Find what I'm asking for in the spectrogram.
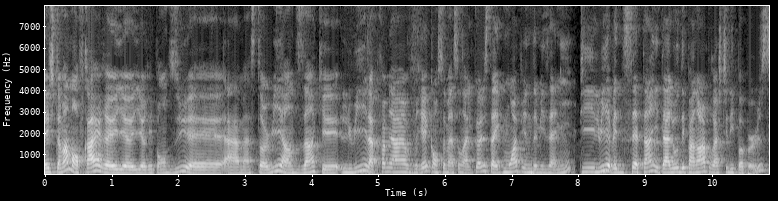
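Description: Fairly quick delivery with ordinary pitch variation, audible room echo and noticeable background noise. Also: woman, fairly low pitch for a woman. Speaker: podcast host and YouTuber. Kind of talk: casual chat. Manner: relaxing.

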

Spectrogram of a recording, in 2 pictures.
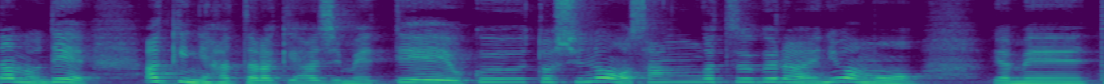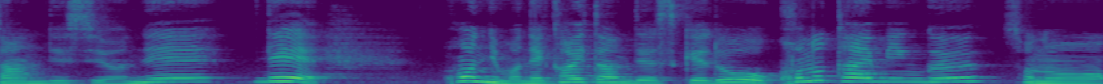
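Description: A woman's high voice moves with lively intonation, her words coming fairly slowly. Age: 30s. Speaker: podcast host. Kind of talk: solo monologue. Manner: polite, formal.

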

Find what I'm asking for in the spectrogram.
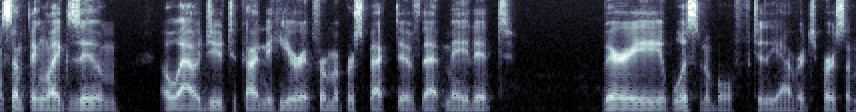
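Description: Very deep and low in pitch, a man's voice comes through dry and close with no echo on a very clean recording with a silent background. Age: 30s. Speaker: podcast host and metal musician. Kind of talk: casual interview chat.

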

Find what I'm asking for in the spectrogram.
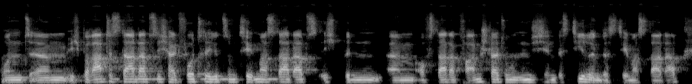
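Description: In a very clean recording with a silent background, a man of medium pitch speaks at a fairly quick pace in a monotone, flat delivery with hardly any pauses. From Germany, village. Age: 30s. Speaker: startup coach. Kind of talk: podcast interview.

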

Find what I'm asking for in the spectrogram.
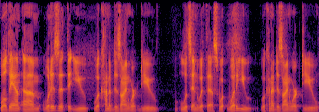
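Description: Speaking at a fairly quick pace, a man with an American accent uses a very deep, low pitch and ordinary pitch variation. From Texas. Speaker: podcast host. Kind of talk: casual chat. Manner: hesitant, many fillers.

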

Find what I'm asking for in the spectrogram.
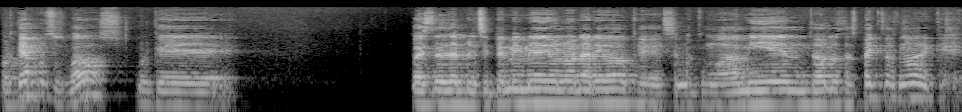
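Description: Using an unremarkable speaking voice, a man of medium pitch talks at a fairly quick pace with ordinary pitch variation. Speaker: podcast co-host. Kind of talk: casual chat.

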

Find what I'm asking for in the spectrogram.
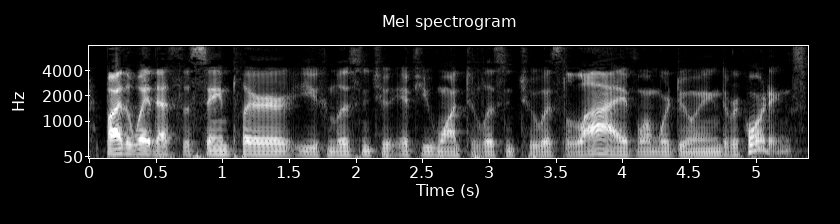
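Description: A man with an American accent speaks in a very deep, low pitch. His pace is fairly quick, with hardly any pauses. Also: ordinary pitch variation. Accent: East Coast American, moderated. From US East Coast. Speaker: podcast host. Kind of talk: casual conversation, podcast intro.

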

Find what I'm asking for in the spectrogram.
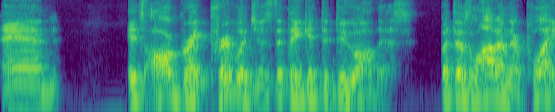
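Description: A man's medium-pitched, somewhat breathy voice moves along at a moderate speed. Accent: American. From US South, Tennessee. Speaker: college basketball coach. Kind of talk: interview. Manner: halting.

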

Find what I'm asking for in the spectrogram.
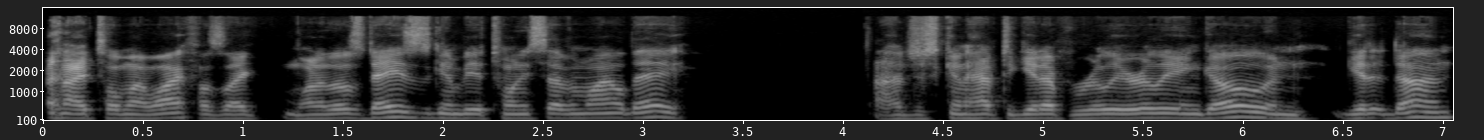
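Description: Talking at a very fast pace, a man with an American accent keeps a flat, monotone delivery in a fairly high pitch. The sound is dry and close with no echo, over a quiet background. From Oregon, US. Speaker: firefighter and endurance runner. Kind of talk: casual interview chat.

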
